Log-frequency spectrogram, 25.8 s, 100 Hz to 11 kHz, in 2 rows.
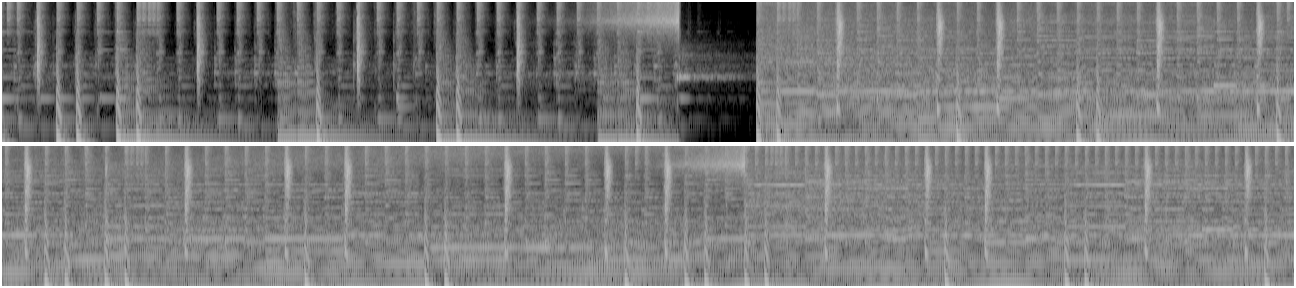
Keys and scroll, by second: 4.0 p, 5.7 ctrl+z, 8.1 p, 11.7 l, 15.5 \, 17.5 p, 23.1 F3, 24.2 F2, 24.7 F2.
